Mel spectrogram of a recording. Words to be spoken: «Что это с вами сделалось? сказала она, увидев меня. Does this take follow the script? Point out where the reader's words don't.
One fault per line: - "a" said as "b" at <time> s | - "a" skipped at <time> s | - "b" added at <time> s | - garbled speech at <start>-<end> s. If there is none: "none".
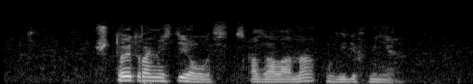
- "с" skipped at 1.4 s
